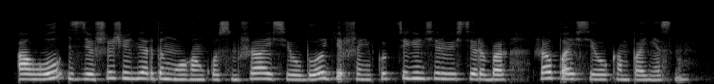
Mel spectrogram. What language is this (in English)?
Kazakh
